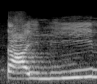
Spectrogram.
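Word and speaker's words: ptyalin: इसी का दूसरा नाम होता है टाइलीन अमाइलेज एंजाइम। टाइलीन अमाइलेज एंजाइम देखो बच्चों स्पेलिंग होती है पी से जब प्रोनाउंस करते हैं तो पी साइलेंट हो जाता है टी से बोलते हैं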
